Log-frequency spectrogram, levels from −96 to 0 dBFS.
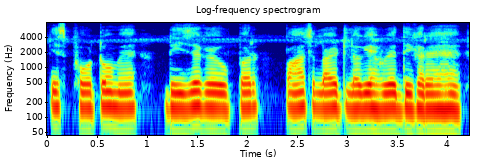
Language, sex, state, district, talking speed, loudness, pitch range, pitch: Hindi, male, Jharkhand, Palamu, 185 wpm, -14 LUFS, 150-155 Hz, 155 Hz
